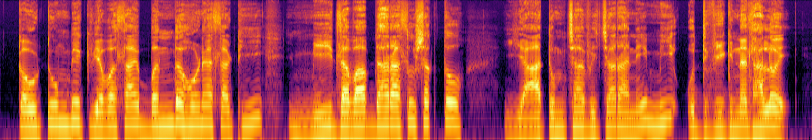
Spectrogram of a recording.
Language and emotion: Marathi, disgusted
